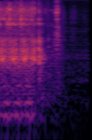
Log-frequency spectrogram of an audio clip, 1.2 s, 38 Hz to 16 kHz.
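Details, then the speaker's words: Truck engine in a no-oil/no-coolant run experiment, after 50 minutes of idling: hard, rapid knocking about seven a second over a rough idle, sounding like a diesel, just before it dies; bearing knock from oil starvation. "so after 50 minutes of idling this truck is finally begin to make some knocking noises it sounds like diesel engine"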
